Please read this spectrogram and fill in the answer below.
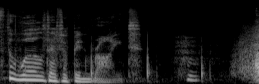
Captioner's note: footsteps receding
